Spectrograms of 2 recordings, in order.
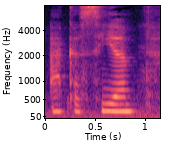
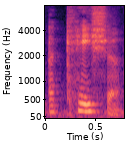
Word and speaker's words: acacia: the ancient tree the I think it's pronounced the akasia one of you corrected my pronunciation to it in the comments section and I think it was the accuracy let me check no it's the acacia thank you guys so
